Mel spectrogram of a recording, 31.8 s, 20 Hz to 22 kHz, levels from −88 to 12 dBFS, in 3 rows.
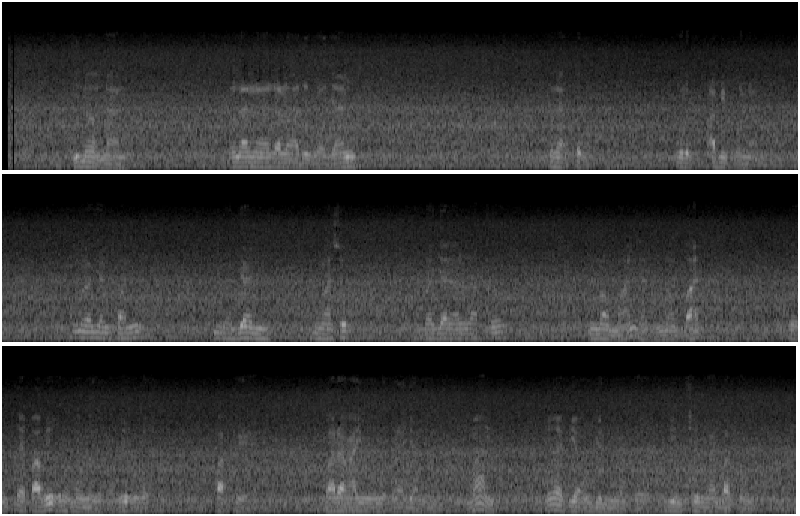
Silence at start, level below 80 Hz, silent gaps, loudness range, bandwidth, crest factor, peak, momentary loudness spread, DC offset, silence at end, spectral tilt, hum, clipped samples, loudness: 0.05 s; -68 dBFS; none; 5 LU; 11.5 kHz; 22 dB; -16 dBFS; 10 LU; under 0.1%; 0 s; -5.5 dB/octave; none; under 0.1%; -39 LUFS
